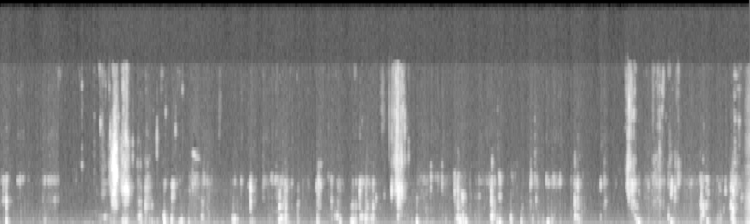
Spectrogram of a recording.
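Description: Faint close-miked eating sounds: wet chewing, lip smacks and mouth clicks while eating sauce-covered noodles and seafood, with a few louder smacks scattered through.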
